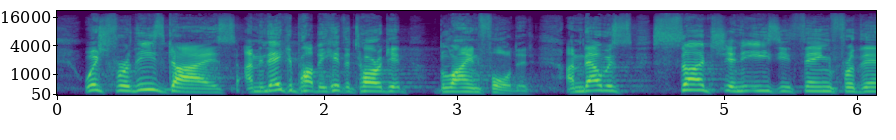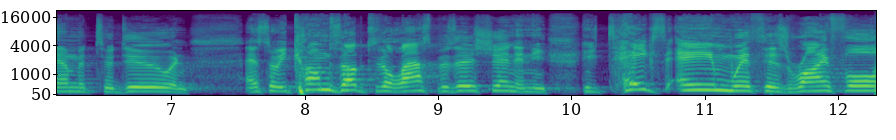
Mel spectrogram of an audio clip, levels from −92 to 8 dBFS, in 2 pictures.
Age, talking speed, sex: 30-49, 210 wpm, male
